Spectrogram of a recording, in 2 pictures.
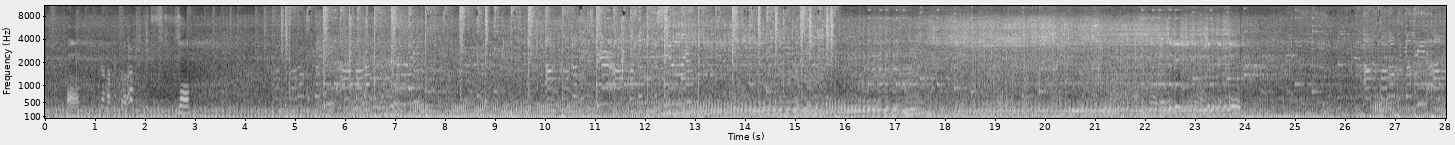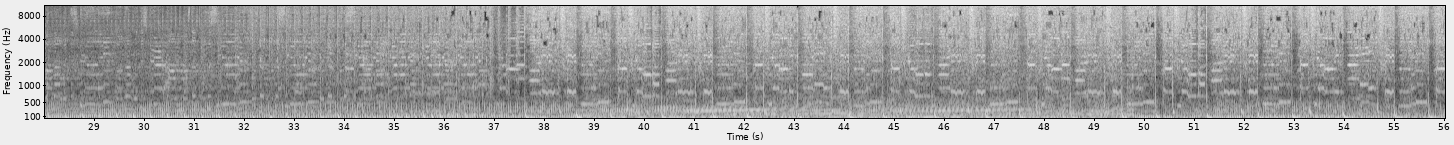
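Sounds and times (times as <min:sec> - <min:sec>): background music: 0:00.0 - 0:56.0
motorcycle engine accelerating: 0:00.0 - 0:56.0.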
